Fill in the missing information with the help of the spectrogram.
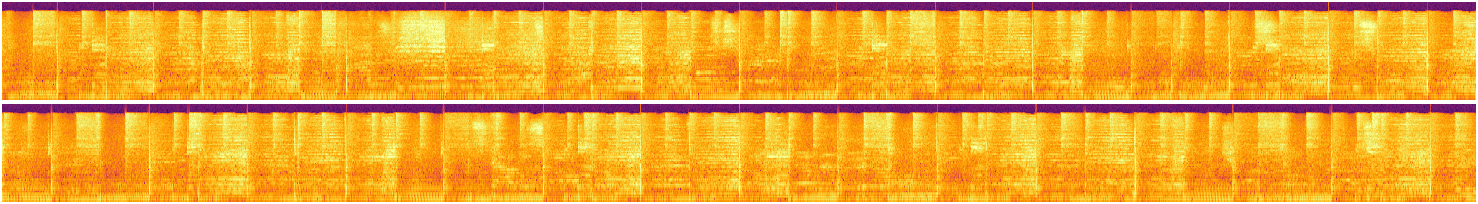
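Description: Live band playing, picked up by a camera mounted on the drum kit, so the close drum kit dominates: bass drum, snare and cymbals over the band's sustained pitched parts.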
